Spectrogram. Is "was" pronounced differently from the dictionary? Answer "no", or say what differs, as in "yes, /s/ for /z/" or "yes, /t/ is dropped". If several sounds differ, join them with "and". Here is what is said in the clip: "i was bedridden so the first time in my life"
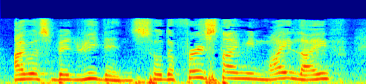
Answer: yes, /s/ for /z/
